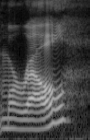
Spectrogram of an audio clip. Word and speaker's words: morel: of those situations where I've always pronounced moral mushrooms the way that I say it, right? Moral. And I'm realizing I had said it out loud so rarely, and other people say it out loud so rarely, that I didn't realize how many people pronounce it morel.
